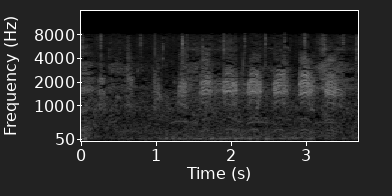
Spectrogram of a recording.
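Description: Geese honking at Lake Balboa Park, a run of about eight repeated honks at an even pace, moderately distant over outdoor ambience.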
